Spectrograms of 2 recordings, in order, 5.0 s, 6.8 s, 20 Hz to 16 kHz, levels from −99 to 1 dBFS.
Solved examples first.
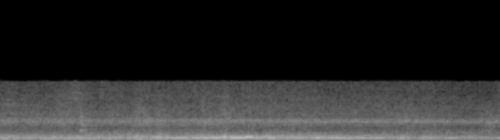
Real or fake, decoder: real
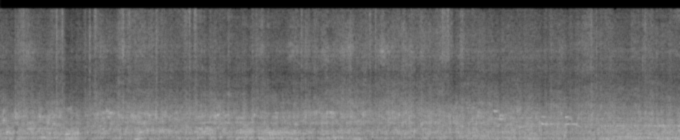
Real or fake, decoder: fake, autoencoder, DAC-VAE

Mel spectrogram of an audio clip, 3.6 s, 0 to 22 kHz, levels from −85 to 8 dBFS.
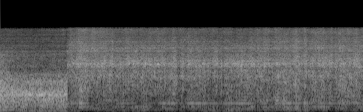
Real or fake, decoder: fake, autoencoder, DAC-VAE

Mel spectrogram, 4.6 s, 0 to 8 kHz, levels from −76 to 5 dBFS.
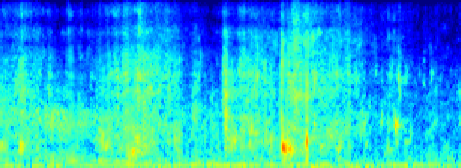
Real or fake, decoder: fake, vocoder, Vocos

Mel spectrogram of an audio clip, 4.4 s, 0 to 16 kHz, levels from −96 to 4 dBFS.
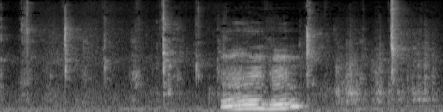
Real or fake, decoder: real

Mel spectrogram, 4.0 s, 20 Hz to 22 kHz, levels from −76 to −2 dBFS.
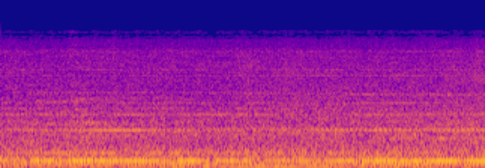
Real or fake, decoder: real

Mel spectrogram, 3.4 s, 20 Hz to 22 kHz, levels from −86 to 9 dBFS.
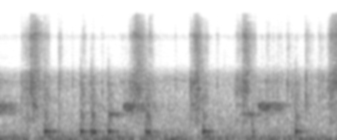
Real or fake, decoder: real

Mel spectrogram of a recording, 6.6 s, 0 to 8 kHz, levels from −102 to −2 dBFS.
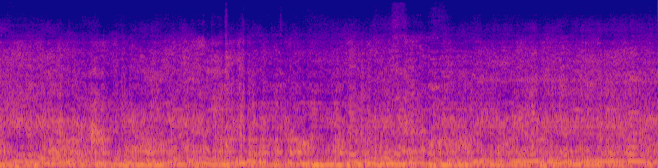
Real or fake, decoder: fake, codec, SNAC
